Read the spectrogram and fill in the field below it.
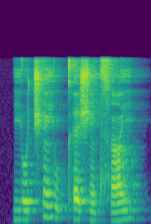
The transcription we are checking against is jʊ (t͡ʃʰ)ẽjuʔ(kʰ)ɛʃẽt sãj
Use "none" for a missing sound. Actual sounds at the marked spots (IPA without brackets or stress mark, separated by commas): t͡ʃʰ, kʰ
